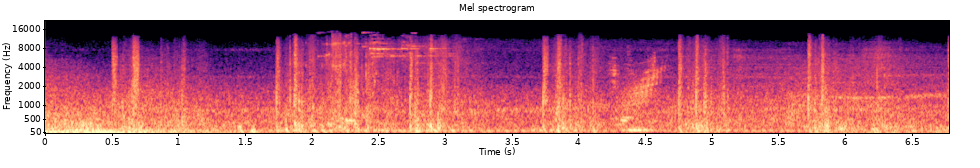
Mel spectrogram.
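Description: Wind rushes steadily past a gliding character.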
